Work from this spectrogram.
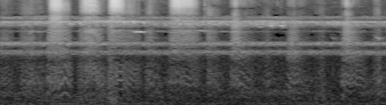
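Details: Longhorn beetle, picked up in a forest in Ghana, protesting its handling: four sharp, high, scratchy squeak bursts in quick succession, then fainter ones, over a steady background drone of other insects.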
